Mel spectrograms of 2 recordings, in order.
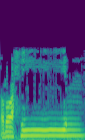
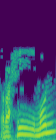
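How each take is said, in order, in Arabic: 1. تنتهي الكلمة بدون صوت النون الزائد. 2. تنتهي الكلمة بصوت النون الزائد. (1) "إذا وقفوا عليها يقفون رحيم" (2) "يعني رحيم"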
